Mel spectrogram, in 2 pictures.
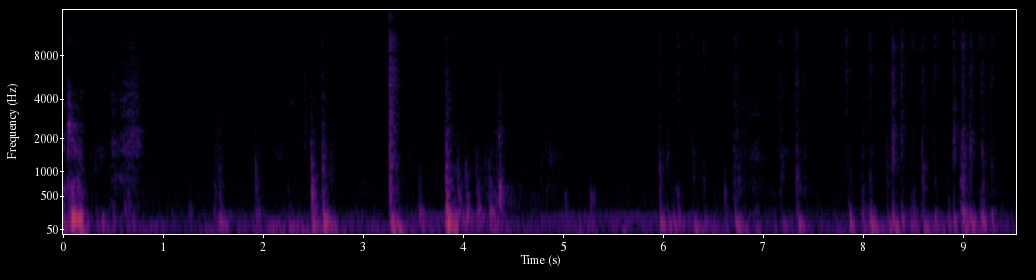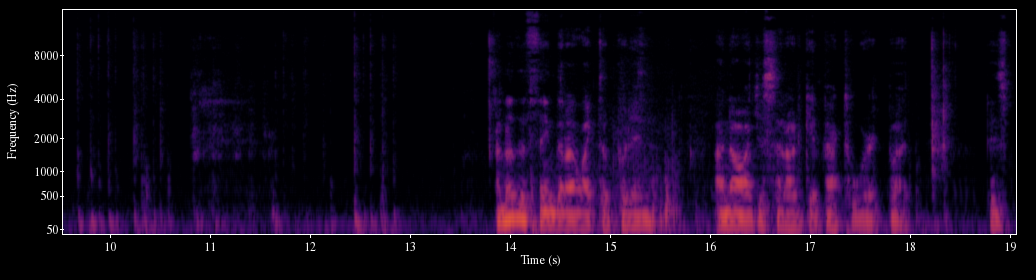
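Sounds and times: typing on laptop keyboard: 5.9s - 10.7s, 11.5s - 13.0s.

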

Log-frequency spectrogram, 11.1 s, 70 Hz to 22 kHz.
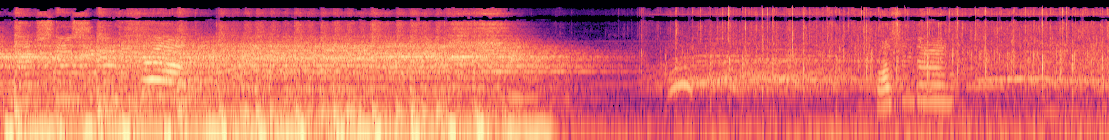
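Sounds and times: rock band playing live: 0.0s - 6.0s
crowd cheering: 6.2s - 11.0s.

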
